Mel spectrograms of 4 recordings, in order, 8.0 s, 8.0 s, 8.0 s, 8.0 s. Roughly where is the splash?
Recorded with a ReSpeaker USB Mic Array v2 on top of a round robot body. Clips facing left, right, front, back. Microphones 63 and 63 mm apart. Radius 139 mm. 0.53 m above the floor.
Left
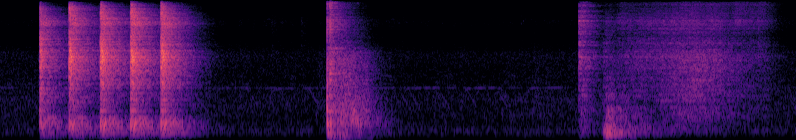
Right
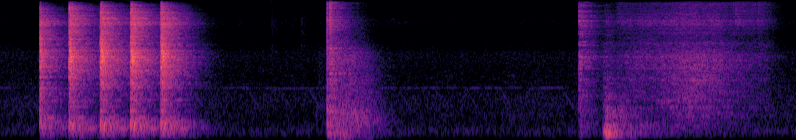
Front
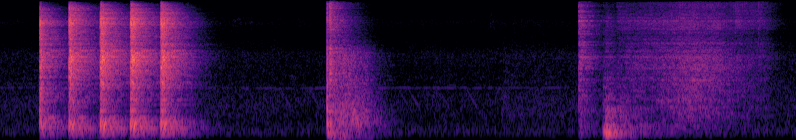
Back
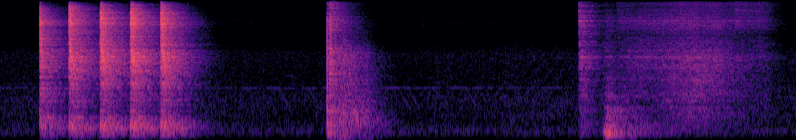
Ahead right.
